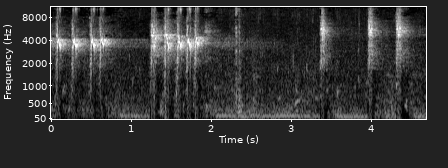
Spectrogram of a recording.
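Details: Grey-cheeked bulbul sounds meant to rouse stressed captive birds: short clusters of quick high chattering notes, then scattered single sharp calls with gaps between.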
